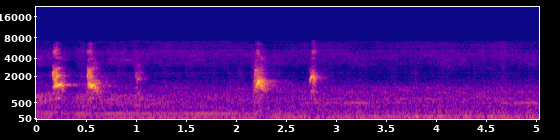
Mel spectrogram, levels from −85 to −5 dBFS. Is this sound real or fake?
fake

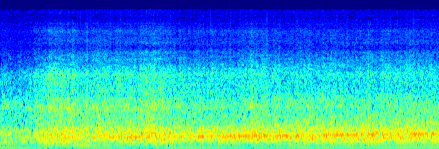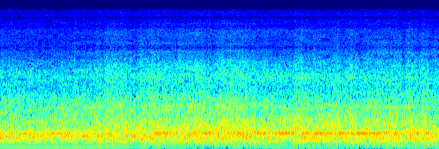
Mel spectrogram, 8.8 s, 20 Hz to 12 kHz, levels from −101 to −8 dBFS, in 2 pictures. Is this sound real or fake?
real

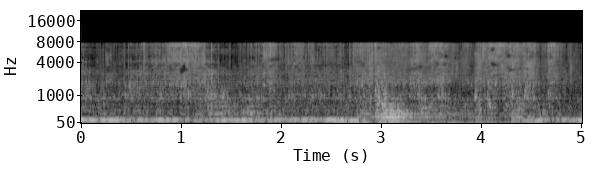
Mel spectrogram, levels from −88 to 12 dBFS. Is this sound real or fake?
fake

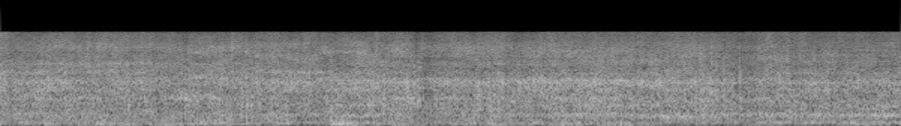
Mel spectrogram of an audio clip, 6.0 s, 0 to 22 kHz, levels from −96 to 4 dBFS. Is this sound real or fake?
fake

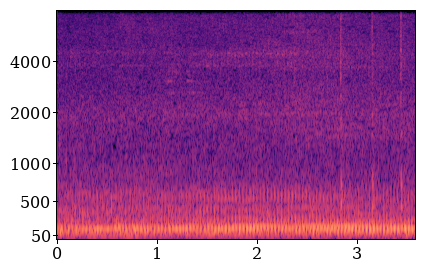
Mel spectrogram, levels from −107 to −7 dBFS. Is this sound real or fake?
real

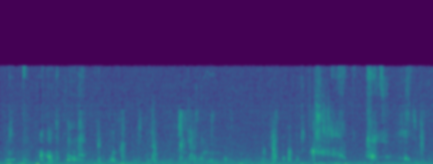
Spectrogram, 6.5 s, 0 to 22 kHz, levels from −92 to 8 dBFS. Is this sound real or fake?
fake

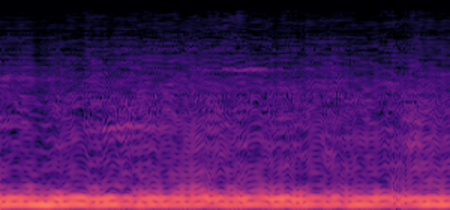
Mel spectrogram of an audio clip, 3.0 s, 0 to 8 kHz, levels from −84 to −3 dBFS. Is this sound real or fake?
fake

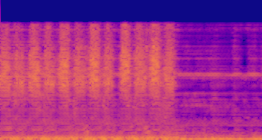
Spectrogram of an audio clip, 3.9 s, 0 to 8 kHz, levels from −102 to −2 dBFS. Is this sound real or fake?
fake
